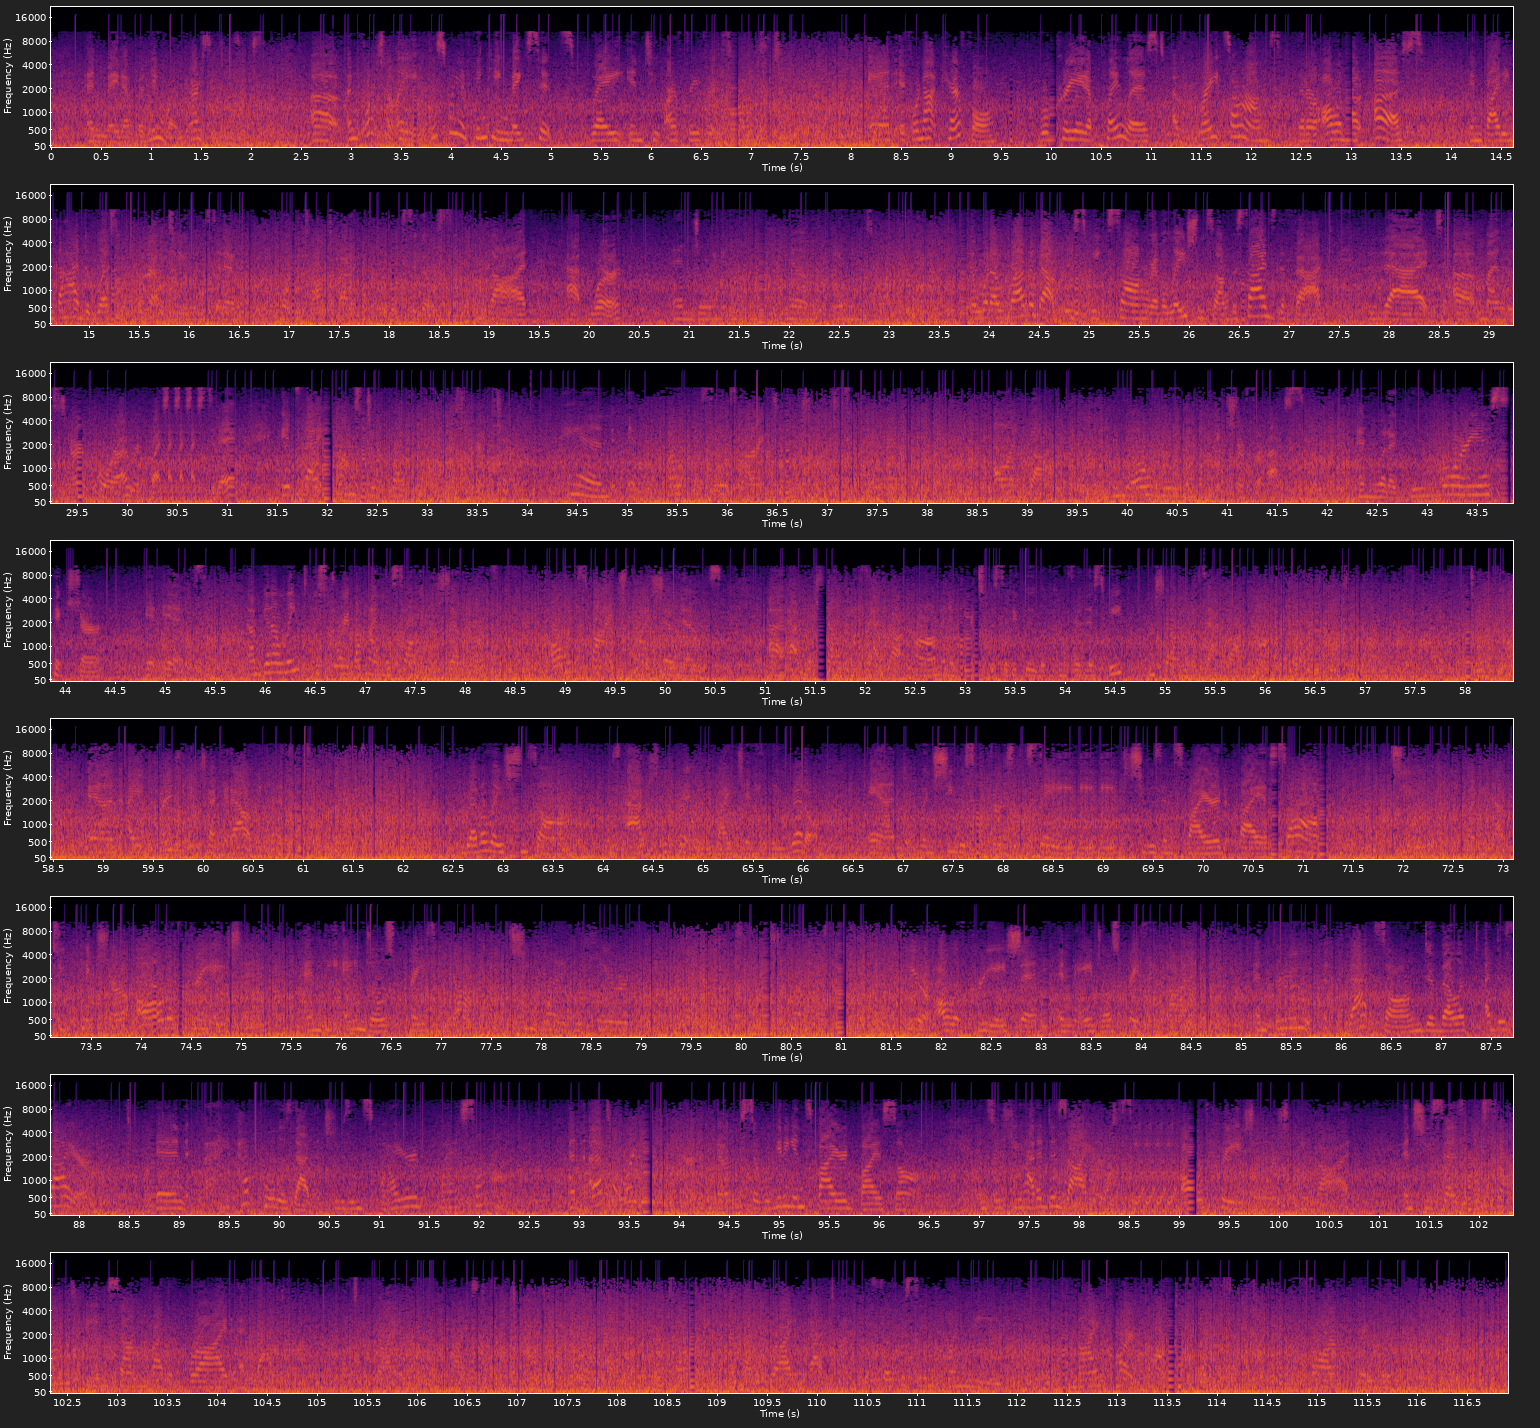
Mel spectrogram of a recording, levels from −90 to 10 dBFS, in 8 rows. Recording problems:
distortion; heavy; 7 dB below the speech
garbled, watery; slightly; nothing above 10.5 kHz
wind noise on the microphone; heavy; 1 dB above the speech
crackle, like an old record; faint; 20 dB below the speech
choppy; occasionally; 2% of the speech affected
audio stuttering; at 30 s, at 1:09 and at 1:39

